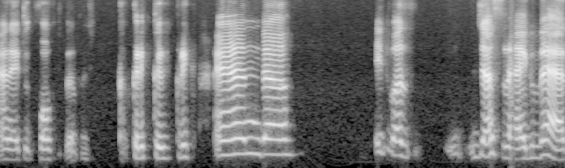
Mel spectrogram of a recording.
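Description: In a dry recording with no echo, a woman with a Japanese accent speaks in a high voice with lively intonation and long, frequent pauses. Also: quiet background. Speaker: amateur painter and teacher. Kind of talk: interview. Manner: halting. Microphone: video call.

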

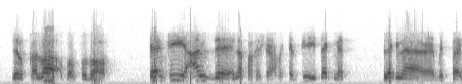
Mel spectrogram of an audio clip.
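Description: With a high pitch, a man speaks at a very slow pace. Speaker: caller. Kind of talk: call-in comment. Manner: halting.

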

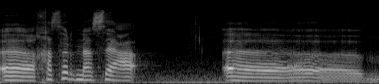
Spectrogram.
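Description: A woman speaks in a Tunisian accent with lively intonation. Light background noise can be heard. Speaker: guest. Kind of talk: casual interview. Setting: studio with audience. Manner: hesitant, with fillers. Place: studio.

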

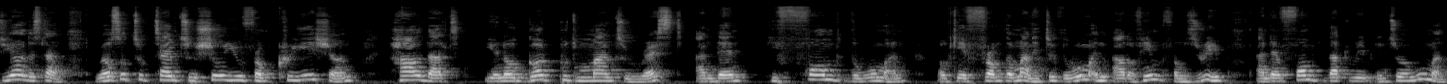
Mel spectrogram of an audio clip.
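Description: A man with a high pitch and a dark, mellow tone, at a moderate pace over a quiet background. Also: ordinary pitch variation. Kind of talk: sermon-style live teaching.

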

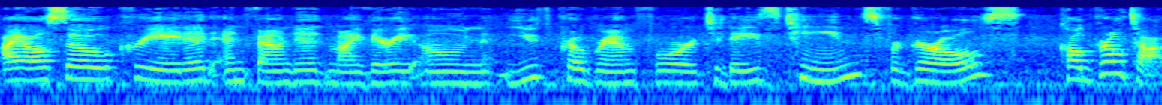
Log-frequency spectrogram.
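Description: With an American accent, a woman of medium pitch and ordinary pitch variation speaks at a very slow pace over noticeable background noise. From California. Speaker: actress and former beauty queen; actress. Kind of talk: casual vlog-style talk to camera. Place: home room. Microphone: phone near.

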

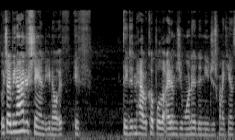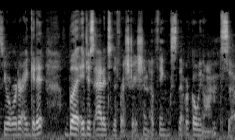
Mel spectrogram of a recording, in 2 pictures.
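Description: A woman talks at a very fast pace in a fairly low voice with ordinary pitch variation. Her loudness swings widely, and there is light background noise. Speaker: delivery driver vlogger. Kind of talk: casual vlog chat. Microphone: phone near.

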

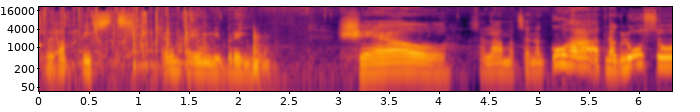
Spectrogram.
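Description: A woman's fairly slow, lively-toned speech over noticeable background noise. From Philippines. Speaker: vlogger. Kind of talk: casual vlog narration.

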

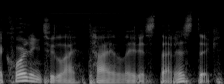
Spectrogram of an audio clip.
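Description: This man speaks at a moderate pace. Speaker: presenter. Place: hall. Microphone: handheld.

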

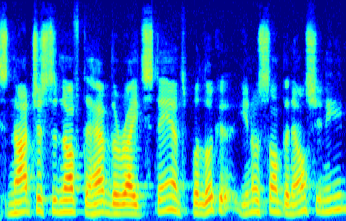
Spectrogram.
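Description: Recorded very cleanly against a silent background, a man speaks at a fairly quick pace in a high pitch with ordinary variation. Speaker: pastor. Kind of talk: Baptist sermon, exhortational point-by-point preaching with repeated refrains. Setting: church. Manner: emphatic, driving repetition of short commands; conversational with frequent fillers and self-corrections.

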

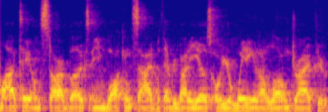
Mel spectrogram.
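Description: There is audible room echo around this man's voice. He speaks at a fairly quick pace with a fairly low pitch. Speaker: investing youtuber. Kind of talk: casual explainer vlog. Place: home room. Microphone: lapel.

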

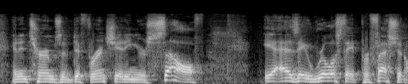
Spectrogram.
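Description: A man with lively intonation. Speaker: real estate trainer and coach. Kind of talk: training talk to camera. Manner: upbeat, energetic. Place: studio. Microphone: lapel.

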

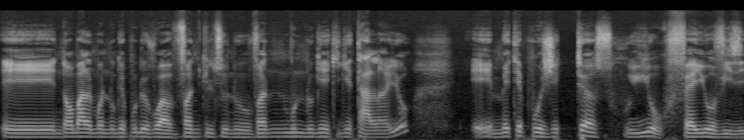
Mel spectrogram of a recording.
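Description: This man has a normal speaking voice. His pitch is fairly low and his intonation fairly even. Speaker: magazine show presenter. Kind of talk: video magazine presentation.

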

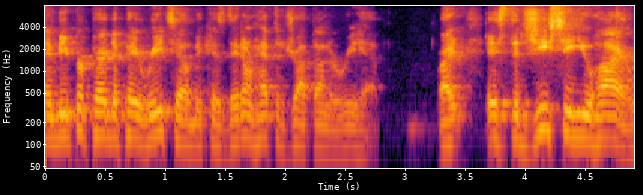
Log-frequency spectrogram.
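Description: This is a man speaking. His pace is fairly quick. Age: 30s. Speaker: real estate investor and contractor; contractor. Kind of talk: online event interview. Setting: online video event. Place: home room. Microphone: studio mic.

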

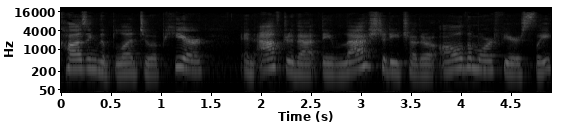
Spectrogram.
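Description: The pitch variation is ordinary in this unforced reading voice.

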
